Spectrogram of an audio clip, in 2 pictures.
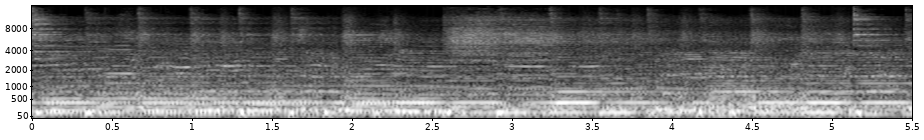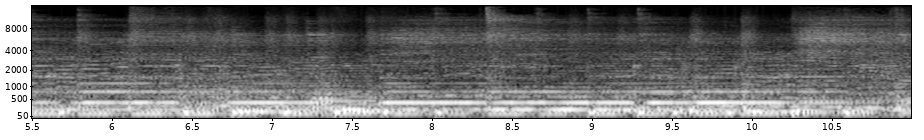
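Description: A live rock band playing an instrumental passage, with electric guitar to the fore over bass and a steady drumbeat and no vocals.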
